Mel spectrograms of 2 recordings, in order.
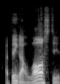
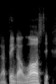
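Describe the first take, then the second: First: The voice sounds regretful, warm and apologetic. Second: The voice sounds flat, serious and indifferent. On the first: The speaker cares about the lost item. The speaker calls it right. "if he cared about the actual trophy" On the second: The speaker does not care about the lost item. The speaker calls it wrong. "he sounded very serious"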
